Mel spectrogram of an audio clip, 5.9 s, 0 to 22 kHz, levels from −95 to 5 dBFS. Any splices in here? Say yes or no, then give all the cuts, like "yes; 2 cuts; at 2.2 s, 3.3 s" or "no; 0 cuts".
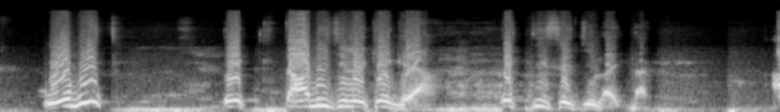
no; 0 cuts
